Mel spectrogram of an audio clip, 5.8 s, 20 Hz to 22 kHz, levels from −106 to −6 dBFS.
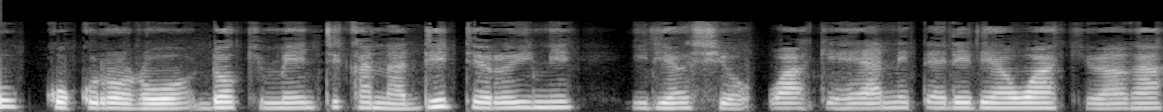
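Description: Throughout, the speech has likely passed through AAC compression at a low bitrate, around 32 kbps. The high-frequency cut-off is lowered, leaving it dull with plainly audible coding damage.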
